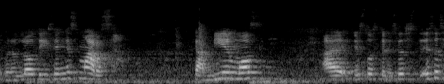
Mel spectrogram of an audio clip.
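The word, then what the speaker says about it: MRSA: Mars que es Mars se pronuncia Mars pero se escribe m RS meilin resistance estafilococus aus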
